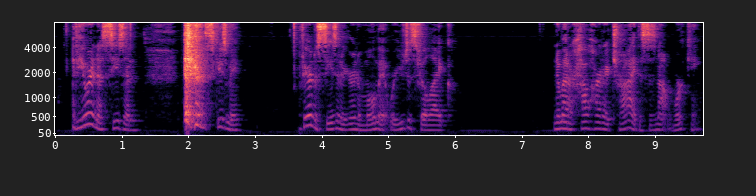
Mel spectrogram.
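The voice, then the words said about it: Strained, failing voice. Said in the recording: “I need to set my teeth for a second because my voice is going.”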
